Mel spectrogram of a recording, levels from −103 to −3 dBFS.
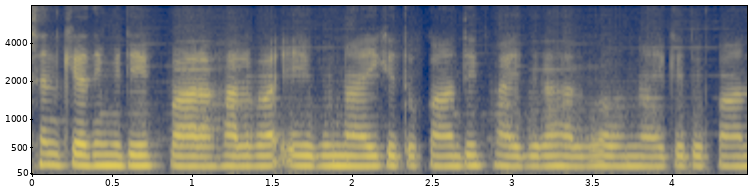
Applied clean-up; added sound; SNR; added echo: neural separator model SepFormer DNS4.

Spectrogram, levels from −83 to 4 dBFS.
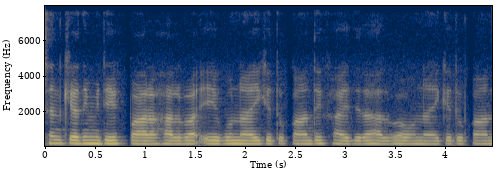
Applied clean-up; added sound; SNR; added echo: none; none; none; none.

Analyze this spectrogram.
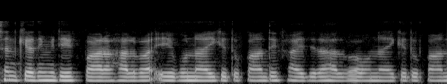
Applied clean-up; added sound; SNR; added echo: neural mask model Resemble Enhance denoiser.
